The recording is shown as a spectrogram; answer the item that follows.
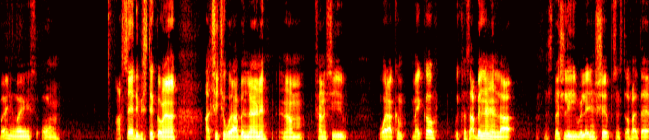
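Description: Keeping his intonation fairly even, a man at a medium pitch moves at a moderate pace with long, frequent pauses. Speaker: podcaster/vlogger. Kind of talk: casual solo monologue. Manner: casual, rambling, halting.

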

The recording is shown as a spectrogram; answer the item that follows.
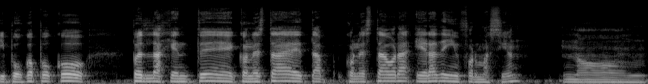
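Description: Fairly slow delivery with fairly even intonation. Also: man, medium pitch for a man. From northern Mexico, Torreón, Coahuila. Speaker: podcast host. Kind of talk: casual chat. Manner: halting, many fillers.

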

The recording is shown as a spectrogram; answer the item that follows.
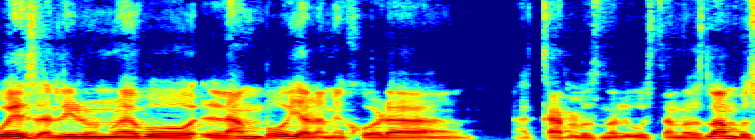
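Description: A man's normal speaking voice at medium pitch with fairly even intonation. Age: 30. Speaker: car podcast co-host. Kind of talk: casual chat.

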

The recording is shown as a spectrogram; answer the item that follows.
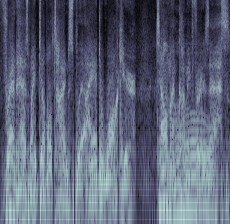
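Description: A raspy man's voice with a very deep, low pitch. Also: moderate pace.

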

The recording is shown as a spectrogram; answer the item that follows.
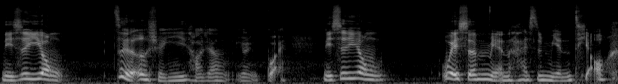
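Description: The speaker talks at a fairly slow pace with long, frequent pauses and big swings in loudness. Pitch variation is ordinary. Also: woman, medium pitch for a woman. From Taiwan. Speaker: podcast co-host. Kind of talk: casual chat.

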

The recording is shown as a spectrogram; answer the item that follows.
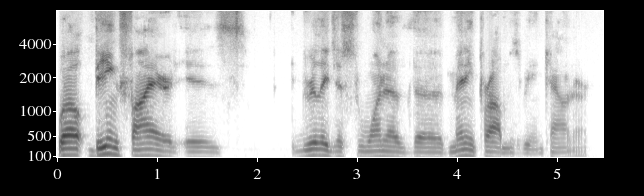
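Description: In a normal speaking voice, a man with a fairly low pitch and ordinary pitch variation speaks at a fairly slow pace, his loudness swinging widely. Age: 40s. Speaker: podcast host, construction company CEO. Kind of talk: conversational podcast interview. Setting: remote recording, co-host in another city.

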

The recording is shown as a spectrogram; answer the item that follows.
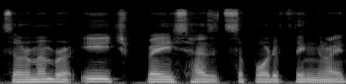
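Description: A man with an American accent, fairly low in pitch, at a fairly slow pace with ordinary pitch variation, in a very clean recording with a silent background. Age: 30s. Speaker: podcast host, running coach. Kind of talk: solo podcast monologue. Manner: casual, halting with fillers.

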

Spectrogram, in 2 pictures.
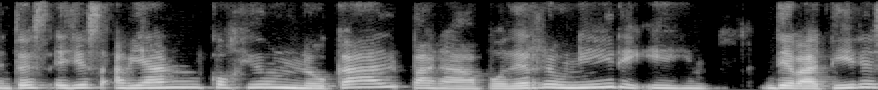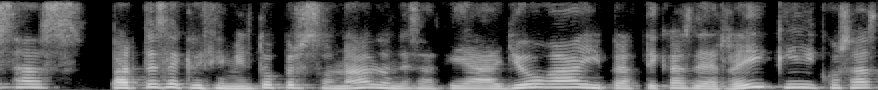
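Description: Over a quiet background, a woman with a dark, mellow tone speaks at a moderate pace with ordinary pitch variation. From Spain. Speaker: coach and nonverbal behavior expert. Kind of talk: interview. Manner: halting.

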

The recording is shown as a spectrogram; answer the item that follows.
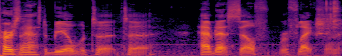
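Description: A man speaks very fast in a very clean recording with a silent background. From Augusta, Georgia (US South). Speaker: entrepreneur, gym owner and athletic trainer. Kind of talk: casual chat.

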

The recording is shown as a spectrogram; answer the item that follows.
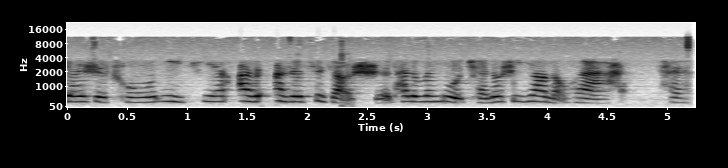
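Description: Over noticeable background noise, a woman speaks at a high pitch and a moderate pace with ordinary pitch variation. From Heilongjiang. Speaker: caller. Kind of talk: phone call-in. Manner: halting.

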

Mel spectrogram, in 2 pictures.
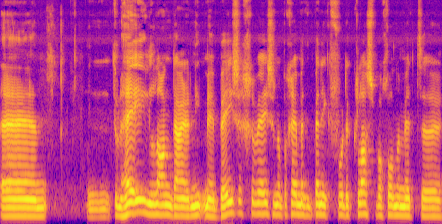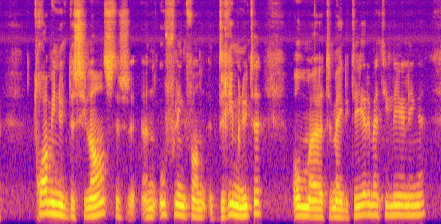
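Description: A plain, everyday voice, this man's is fairly high-pitched and fairly even in intonation, delivered at a moderate pace. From Netherlands, Gouda. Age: 60s. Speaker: French teacher and mindfulness trainer. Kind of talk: casual interview.

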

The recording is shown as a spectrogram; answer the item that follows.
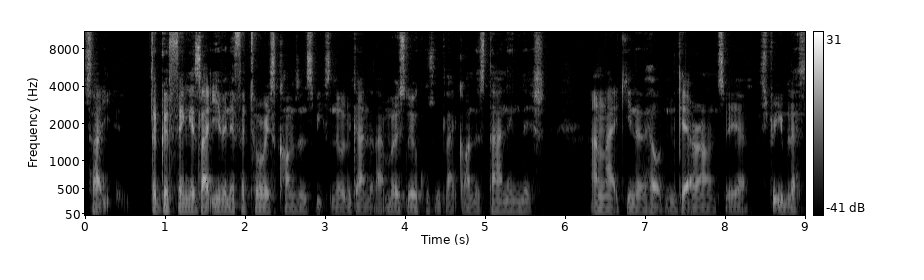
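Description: Very deep and low, a man's voice races at a very fast pace with a monotone, flat intonation. The recording is very clean and the background silent. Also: big swings in loudness. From Uganda, moved to UK at nine. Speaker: podcast co-host. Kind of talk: casual chat.

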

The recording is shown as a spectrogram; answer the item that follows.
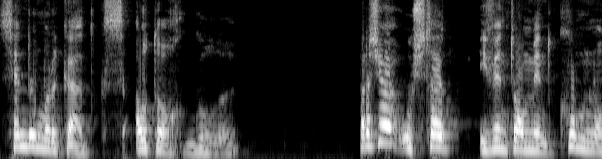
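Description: Fairly quick and dark, mellow in tone, a man speaks with a high pitch. His pitch swings very widely. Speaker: guest explaining politics. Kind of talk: casual explanation. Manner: halting.

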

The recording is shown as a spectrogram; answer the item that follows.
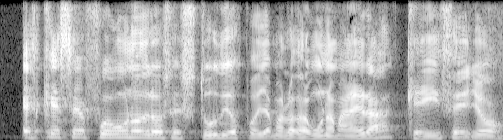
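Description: A man talks at a fairly high pitch and a moderate pace, his pitch varying in an ordinary way. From Colombia. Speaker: burger restaurant owner. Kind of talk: casual interview.

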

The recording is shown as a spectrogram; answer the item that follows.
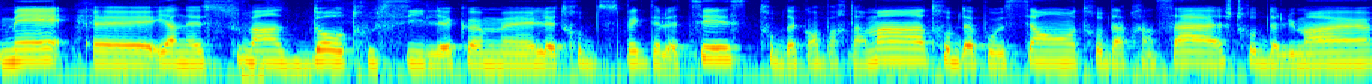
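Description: In an unremarkable speaking voice, a woman talks at medium pitch and a moderate pace, her intonation fairly even. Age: 20s. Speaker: psychology doctoral student. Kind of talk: casual interview.

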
